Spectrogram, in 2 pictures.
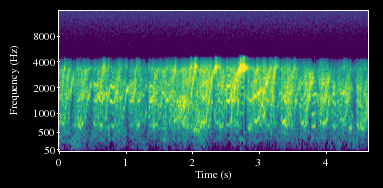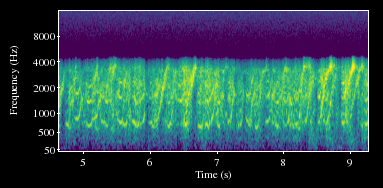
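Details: Baby guinea pigs eight days old, all doing well, keep up a dense, steady chatter of soft clicks and short squeaks, with one brief high squeak about a third of the way through.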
